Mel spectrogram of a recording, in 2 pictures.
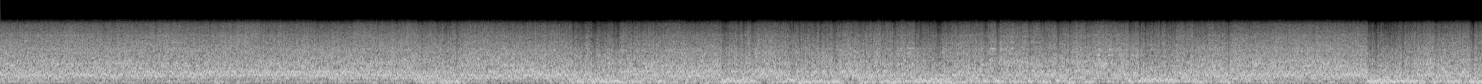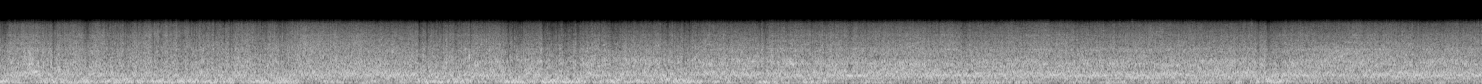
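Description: Union Pacific freight train of auto rack cars rolling past close by: a loud, steady rumble of steel wheels on the rails that holds at an even level.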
